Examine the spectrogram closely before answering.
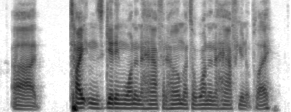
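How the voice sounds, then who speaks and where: A man talks at a fairly quick pace in a fairly low pitch. His intonation is monotone and flat, in a very clean recording with a silent background. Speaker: sports betting podcast host. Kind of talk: casual chat.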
